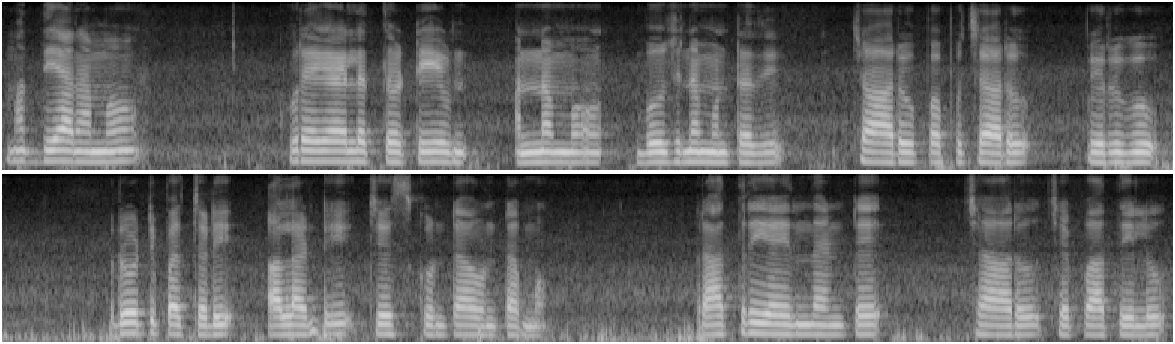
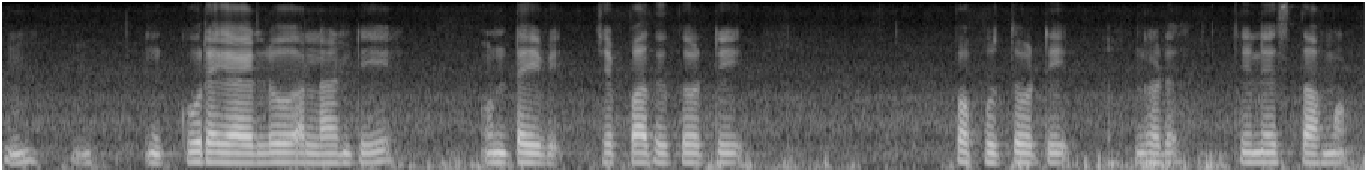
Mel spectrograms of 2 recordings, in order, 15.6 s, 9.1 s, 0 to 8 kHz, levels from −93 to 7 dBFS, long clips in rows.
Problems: background conversations at intervals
